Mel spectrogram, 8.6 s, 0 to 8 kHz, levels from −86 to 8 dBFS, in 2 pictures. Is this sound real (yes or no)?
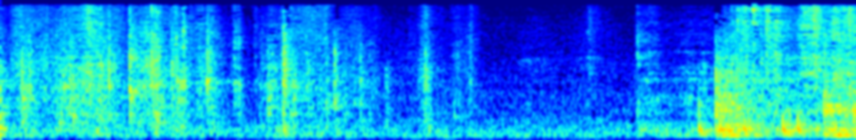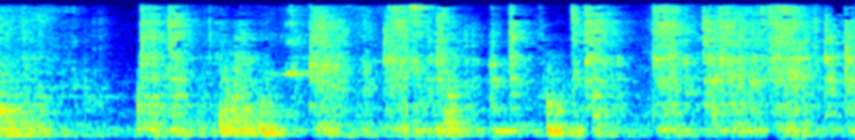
yes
